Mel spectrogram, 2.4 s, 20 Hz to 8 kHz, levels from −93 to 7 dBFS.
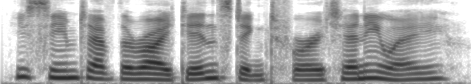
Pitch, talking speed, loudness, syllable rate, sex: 215 Hz, 255 wpm, -16 LUFS, 6.1 syllables/s, female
